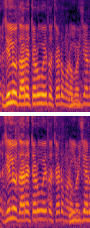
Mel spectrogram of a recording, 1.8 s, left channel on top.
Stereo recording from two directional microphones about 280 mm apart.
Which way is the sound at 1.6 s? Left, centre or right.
Right.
